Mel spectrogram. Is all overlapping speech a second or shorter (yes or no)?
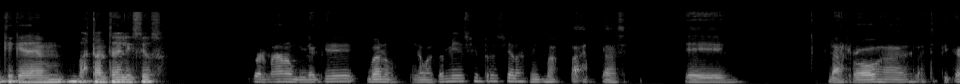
yes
